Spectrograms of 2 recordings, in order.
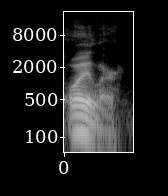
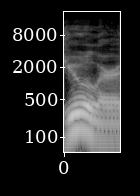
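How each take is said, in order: First: It is said with a German pronunciation. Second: It is read the English way, as spelled. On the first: The speaker calls it right. "is actually pronounced Euler" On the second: The speaker calls it wrong. "which I've always pronounced as Euler"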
